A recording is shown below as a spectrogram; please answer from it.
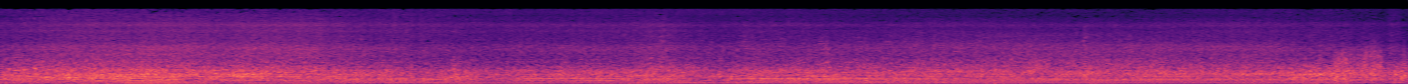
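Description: A boat's engine running steadily at a constant pitch as the boat moves through the marsh.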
